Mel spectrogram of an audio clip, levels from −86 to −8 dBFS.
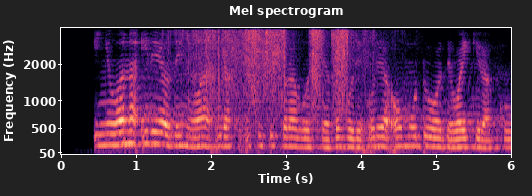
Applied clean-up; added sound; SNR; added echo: none; Tearing; 12 dB; reverberation time 1.3 s.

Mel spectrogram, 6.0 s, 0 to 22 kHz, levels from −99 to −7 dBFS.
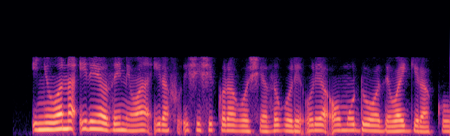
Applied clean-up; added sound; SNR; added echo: none; none; none; none.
